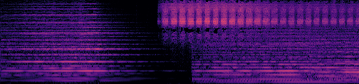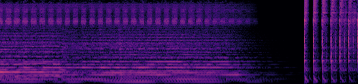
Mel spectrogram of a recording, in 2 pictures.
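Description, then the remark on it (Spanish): Cicadas sing in a loud, steady, high-pitched buzz that starts a few seconds in and carries on for several seconds over soft sustained music, then fades. “Sin embargo, me di cuenta de que la vibración de esa entrañable amistad y la relación que tuvimos los dos matrimonios resuena en mi alma tan fuerte como el canto de las chicharras.”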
